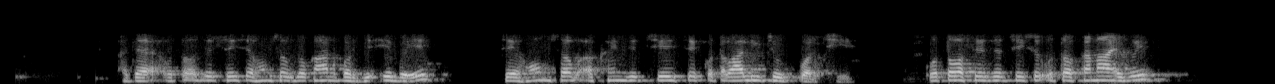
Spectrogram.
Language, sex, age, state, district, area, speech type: Maithili, male, 45-60, Bihar, Madhubani, rural, conversation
